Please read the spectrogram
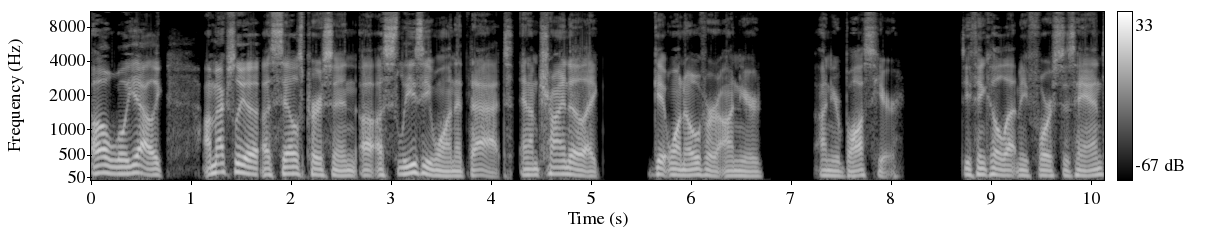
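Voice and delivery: ordinary talk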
